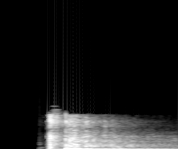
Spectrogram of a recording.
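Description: A single loud rifle gunshot cracks out of silence in a courtyard, followed by a booming echo that rolls on and slowly fades, with no voices.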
